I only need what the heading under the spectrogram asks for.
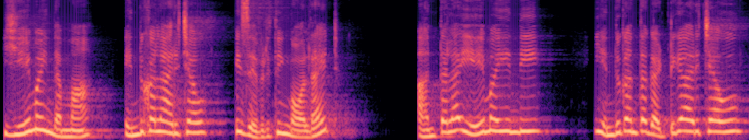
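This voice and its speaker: A woman voicing a calm, easygoing man, the husband and son in the story. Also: measured pace, pauses often. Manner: low, mellow put-on male voice. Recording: distant with long reverb and music.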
